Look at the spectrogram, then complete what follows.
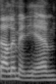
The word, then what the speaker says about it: aluminium: And now it's aluminium because that's the right way of saying it.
